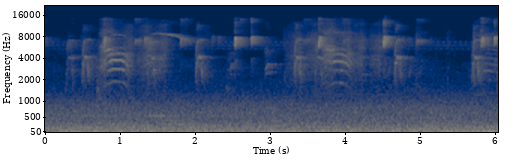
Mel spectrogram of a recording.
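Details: Young woodpecker begging while fed, loud high rising-falling chirps in fast clusters separated by short gaps, with low droning background noise throughout.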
